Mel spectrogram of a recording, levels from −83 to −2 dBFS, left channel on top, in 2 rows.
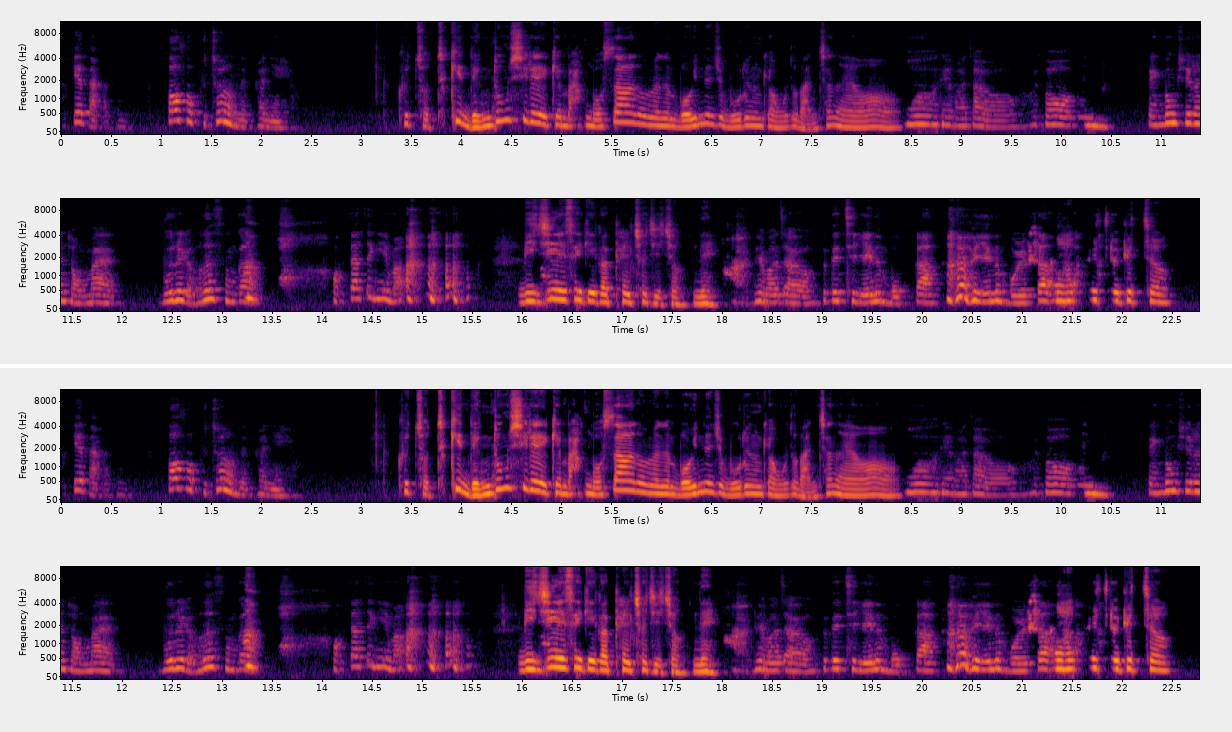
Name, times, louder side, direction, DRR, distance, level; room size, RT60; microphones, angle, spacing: voice 1, 0.1-0.7 1.1-2.3 8.4-10.1 10.9-11.9 12.4-15.4 15.7-16.3 18.0-21.6, left 1 dB, 25° left, 2.4 m, -37 dB
voice 2, 3.4-8.4 10.2-10.5 13.2-13.4 16.0-18.0 21.1-22.5, right 4 dB, 25° right, 0.3 m, -30 dB
5.6 x 4.4 x 4.0 m
head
